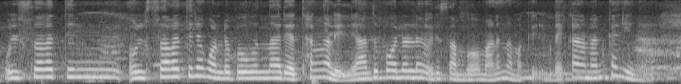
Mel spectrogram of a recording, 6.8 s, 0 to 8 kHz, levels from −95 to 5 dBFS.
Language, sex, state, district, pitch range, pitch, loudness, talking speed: Malayalam, female, Kerala, Kollam, 205-265 Hz, 230 Hz, -16 LUFS, 95 wpm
